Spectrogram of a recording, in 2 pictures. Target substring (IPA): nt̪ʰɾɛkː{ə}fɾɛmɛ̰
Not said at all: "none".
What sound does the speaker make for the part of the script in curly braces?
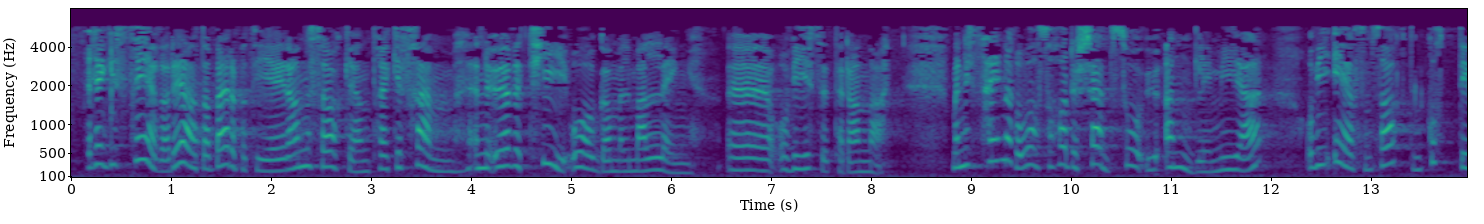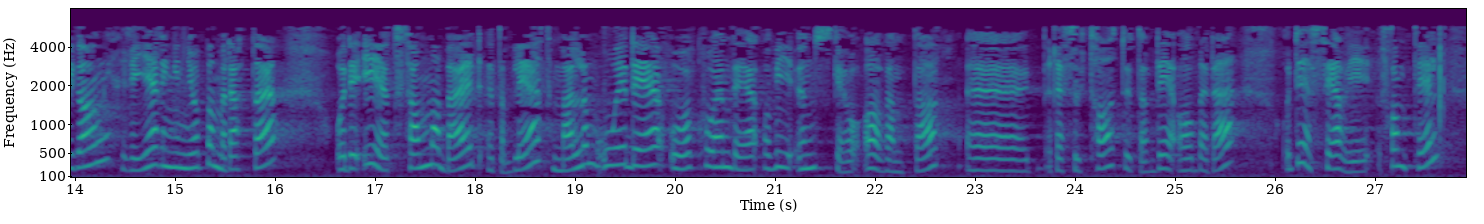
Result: ə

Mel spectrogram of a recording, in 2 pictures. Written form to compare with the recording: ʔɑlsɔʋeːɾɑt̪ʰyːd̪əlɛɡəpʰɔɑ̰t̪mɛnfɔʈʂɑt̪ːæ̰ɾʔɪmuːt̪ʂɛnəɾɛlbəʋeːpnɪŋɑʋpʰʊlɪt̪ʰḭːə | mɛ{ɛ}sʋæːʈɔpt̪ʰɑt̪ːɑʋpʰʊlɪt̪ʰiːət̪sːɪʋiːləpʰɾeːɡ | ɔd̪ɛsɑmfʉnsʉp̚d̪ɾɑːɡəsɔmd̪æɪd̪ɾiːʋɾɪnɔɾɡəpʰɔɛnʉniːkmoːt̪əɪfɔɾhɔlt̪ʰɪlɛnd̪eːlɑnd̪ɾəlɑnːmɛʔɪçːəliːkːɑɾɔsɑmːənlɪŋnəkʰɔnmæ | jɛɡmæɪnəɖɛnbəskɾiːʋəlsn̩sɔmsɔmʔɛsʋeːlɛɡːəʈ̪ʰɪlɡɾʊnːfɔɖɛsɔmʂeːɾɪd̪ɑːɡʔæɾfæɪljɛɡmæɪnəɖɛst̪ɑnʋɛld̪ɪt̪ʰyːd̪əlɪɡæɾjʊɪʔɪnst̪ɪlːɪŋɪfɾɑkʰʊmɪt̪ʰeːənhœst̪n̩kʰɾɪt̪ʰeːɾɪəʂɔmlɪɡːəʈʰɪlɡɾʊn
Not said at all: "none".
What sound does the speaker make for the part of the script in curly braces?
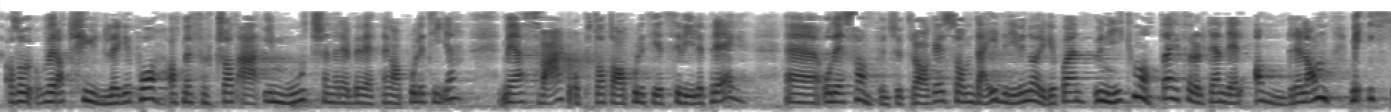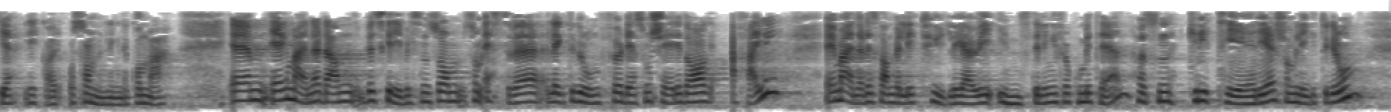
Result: æ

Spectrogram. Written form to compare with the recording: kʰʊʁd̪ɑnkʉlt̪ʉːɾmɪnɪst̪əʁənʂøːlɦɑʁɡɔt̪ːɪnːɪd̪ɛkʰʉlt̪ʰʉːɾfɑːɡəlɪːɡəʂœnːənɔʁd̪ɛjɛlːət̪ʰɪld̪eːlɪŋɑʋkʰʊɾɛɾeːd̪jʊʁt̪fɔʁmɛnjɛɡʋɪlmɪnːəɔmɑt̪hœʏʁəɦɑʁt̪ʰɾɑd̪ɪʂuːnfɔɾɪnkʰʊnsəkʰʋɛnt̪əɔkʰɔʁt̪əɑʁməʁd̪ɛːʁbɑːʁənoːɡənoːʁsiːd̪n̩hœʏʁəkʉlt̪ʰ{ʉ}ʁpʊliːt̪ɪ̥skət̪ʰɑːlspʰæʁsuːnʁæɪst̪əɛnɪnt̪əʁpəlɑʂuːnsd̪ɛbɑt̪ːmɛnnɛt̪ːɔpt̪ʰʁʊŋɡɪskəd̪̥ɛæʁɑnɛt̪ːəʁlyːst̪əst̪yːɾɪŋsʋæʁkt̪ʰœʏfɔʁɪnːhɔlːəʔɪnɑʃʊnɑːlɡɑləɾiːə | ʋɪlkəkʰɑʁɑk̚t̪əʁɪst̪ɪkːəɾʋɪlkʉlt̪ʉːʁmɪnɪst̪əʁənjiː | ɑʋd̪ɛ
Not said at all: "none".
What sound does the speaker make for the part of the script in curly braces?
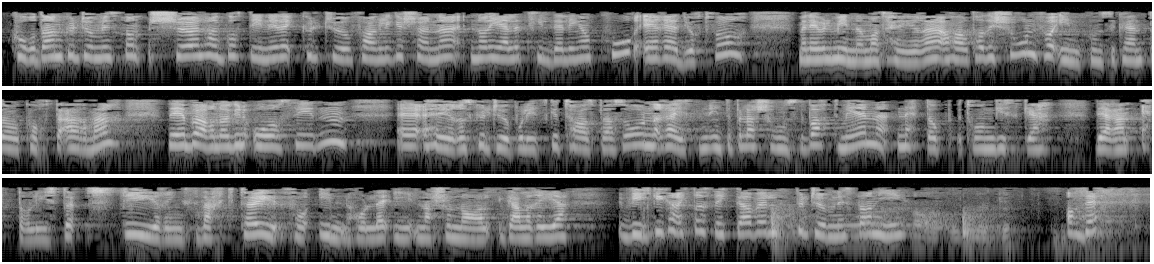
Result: ʉː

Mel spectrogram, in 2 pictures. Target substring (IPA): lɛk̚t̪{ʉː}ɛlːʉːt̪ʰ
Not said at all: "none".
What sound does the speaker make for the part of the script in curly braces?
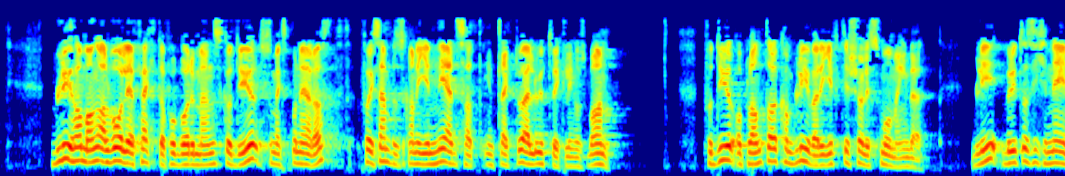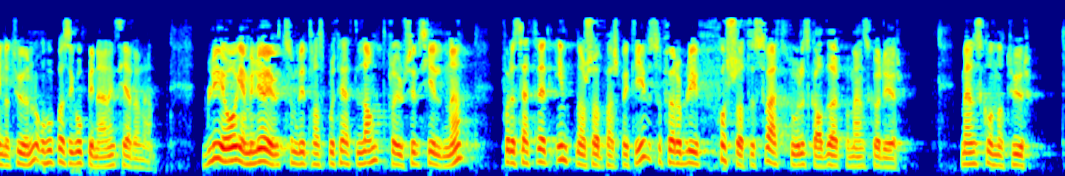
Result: ʉ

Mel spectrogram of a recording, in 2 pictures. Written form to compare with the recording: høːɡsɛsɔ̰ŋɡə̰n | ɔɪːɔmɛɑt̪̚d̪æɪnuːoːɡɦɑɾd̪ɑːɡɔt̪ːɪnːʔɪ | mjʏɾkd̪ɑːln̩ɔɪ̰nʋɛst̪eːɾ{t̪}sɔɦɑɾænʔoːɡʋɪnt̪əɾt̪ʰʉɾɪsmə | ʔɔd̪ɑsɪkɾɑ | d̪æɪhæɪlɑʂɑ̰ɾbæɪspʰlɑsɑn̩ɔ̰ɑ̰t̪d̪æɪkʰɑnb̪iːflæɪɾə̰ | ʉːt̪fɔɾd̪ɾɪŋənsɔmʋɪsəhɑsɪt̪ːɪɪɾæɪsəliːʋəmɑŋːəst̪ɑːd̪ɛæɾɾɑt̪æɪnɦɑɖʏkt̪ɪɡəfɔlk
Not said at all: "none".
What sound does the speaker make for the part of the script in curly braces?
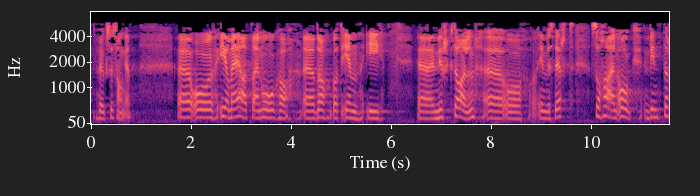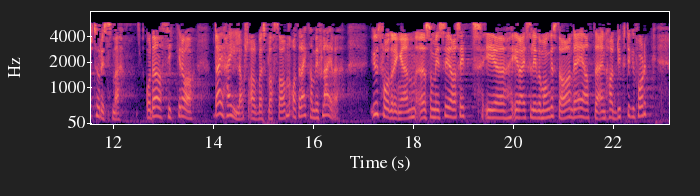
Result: t̪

